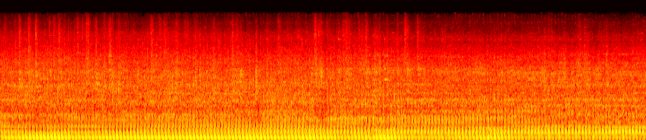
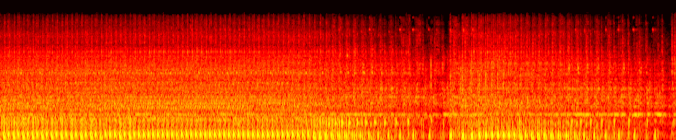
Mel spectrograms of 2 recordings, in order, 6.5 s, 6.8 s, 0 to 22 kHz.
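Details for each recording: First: Troybilt Pony tiller, 5 hp Briggs & Stratton, after carburetor jet cleared with copper wire: even, steady low thump at constant speed, no misses or surging; running smoothly. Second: Troybilt Pony tiller, 5 hp Briggs & Stratton, unused for years, after first carburetor clean: uneven surging single-cylinder thumping about three per second; main jet still clogged, later cleared mechanically.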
